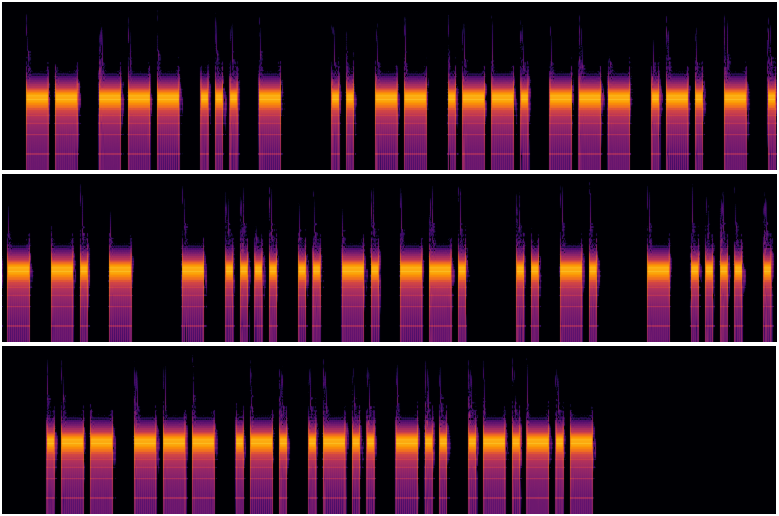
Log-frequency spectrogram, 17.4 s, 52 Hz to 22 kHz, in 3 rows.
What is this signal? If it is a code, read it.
Morse code, heard as a keyed tone, about 22 wpm, 700 Hz. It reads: MOST IMPORTANT THING IN THE WORLD.
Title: Sentences from Top 1000 Words - Review Part 1 - 22wpm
